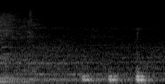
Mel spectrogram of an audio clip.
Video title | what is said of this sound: From Rajasthan to Haryana - EP - 09 - Kerala to Kashmir - Puthettu Travel Vlog - | Das ist das Geräusch, das man hören sollte, wenn die Reifen in gutem Zustand sind.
